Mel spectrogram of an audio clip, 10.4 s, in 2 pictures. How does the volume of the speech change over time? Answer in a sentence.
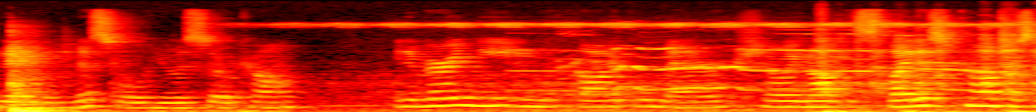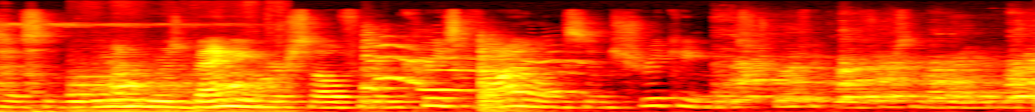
The loudness of the speech goes up, then down.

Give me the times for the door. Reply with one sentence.
You can hear the door from 0.0 to 1.4 s and from 7.5 to 8.1 s.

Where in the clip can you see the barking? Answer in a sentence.
You can hear the barking from 3.8 to 10.3 s.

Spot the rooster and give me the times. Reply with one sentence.
You can hear the rooster from 2.5 to 5.1 s.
